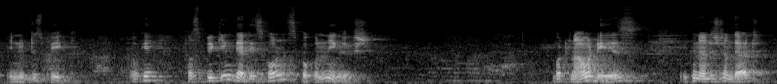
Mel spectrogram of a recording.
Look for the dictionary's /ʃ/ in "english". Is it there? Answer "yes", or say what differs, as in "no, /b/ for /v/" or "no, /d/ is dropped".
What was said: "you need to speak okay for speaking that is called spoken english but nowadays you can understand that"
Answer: yes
